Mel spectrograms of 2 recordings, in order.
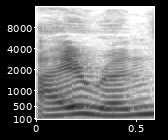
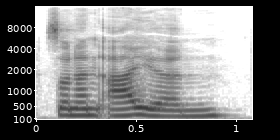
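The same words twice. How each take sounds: First: The r comes before the final vowel sound. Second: The r comes after the final vowel sound. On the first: The speaker calls it wrong. "Man spricht das Wort Eisen auf Englisch nicht Iron" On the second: The speaker calls it right. "sondern Iron"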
